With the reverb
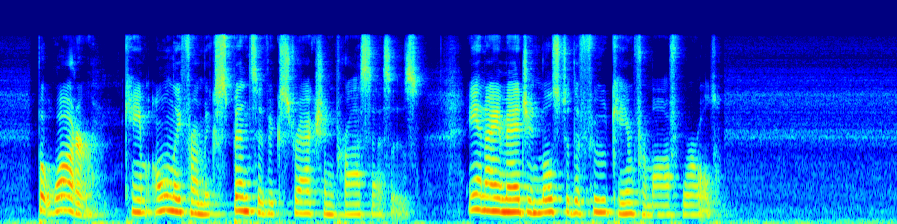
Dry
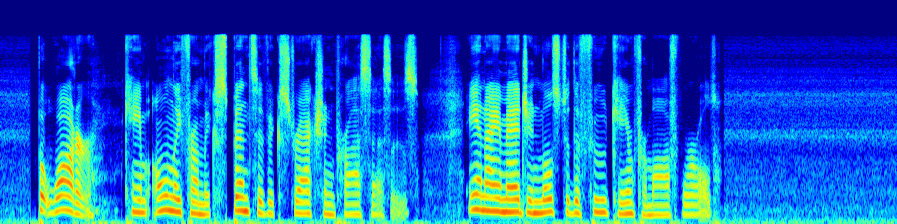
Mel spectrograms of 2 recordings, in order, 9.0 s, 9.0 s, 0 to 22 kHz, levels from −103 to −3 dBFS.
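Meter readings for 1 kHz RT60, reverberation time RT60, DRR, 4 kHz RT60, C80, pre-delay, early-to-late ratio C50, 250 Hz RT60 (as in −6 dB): 0.40 s, 0.45 s, 8.0 dB, 0.30 s, 21.0 dB, 4 ms, 16.0 dB, 0.70 s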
